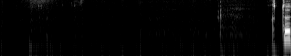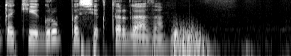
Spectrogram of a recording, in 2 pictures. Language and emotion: Russian, neutral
